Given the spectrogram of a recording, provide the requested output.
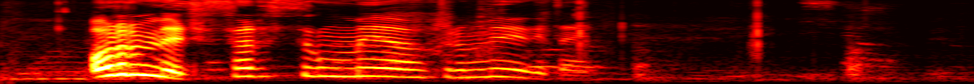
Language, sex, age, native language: Icelandic, female, 15, Icelandic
